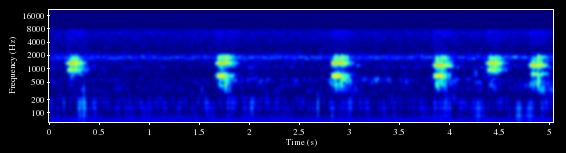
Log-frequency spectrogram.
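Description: Telephone keypad tones keyed in on a university phone line, six short separate beeps at uneven spacing, clear and close against a faint line hum.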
